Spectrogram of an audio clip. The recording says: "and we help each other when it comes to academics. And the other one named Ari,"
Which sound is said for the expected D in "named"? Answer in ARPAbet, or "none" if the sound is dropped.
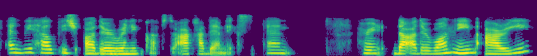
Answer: none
